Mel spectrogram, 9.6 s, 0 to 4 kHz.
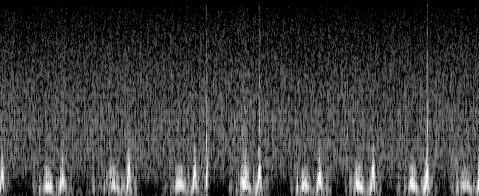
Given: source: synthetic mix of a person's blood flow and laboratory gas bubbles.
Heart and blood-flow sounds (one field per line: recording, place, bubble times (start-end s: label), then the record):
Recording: Doppler ultrasound of blood flow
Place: precordium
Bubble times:
4.09-4.19 s: bubbles
4.80-5.00 s: bubbles
From the record:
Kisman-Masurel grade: 123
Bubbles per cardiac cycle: 1 to 2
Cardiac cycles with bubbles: 10 to 50%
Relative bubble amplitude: loud (0.450 to 0.775)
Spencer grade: 2 (many but less than half of the cardiac periods contain bubble signals, singularly or in groups)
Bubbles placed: only in the low amplitude regions of the cardiac cycle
